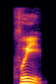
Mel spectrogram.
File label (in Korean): "구입" 단어 남자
